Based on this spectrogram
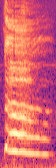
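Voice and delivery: high mock death scream; Wilhelm scream. Sniped bandit falling, high mock scream.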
